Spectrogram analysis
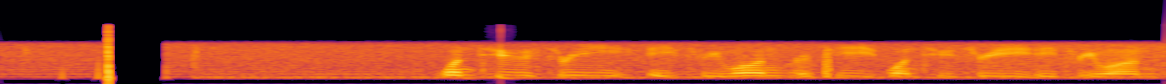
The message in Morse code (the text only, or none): none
